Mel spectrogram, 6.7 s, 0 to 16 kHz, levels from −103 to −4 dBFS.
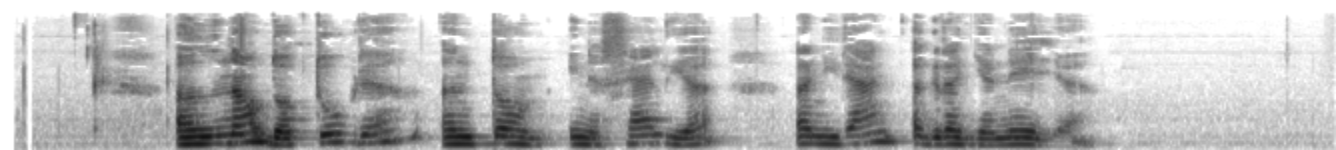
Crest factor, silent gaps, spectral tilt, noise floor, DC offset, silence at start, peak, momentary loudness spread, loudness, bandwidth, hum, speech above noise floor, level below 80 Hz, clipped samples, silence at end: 22 dB; none; -6.5 dB/octave; -69 dBFS; under 0.1%; 0.45 s; -2 dBFS; 22 LU; -22 LUFS; 11.5 kHz; none; 48 dB; -70 dBFS; under 0.1%; 1.25 s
